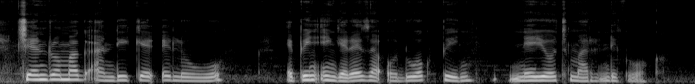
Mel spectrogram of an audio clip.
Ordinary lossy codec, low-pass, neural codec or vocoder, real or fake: none; none; none; real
